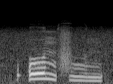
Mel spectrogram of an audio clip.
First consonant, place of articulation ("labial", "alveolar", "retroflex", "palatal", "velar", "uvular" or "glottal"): glottal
